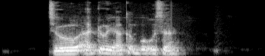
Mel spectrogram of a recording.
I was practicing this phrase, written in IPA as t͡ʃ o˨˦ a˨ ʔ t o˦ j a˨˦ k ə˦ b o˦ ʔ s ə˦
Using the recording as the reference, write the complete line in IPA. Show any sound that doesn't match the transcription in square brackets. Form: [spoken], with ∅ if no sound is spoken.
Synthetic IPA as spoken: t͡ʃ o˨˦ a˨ [∅] t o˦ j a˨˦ k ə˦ b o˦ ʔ s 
